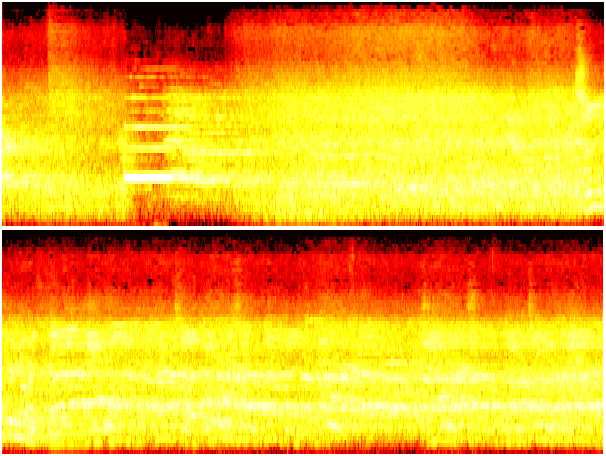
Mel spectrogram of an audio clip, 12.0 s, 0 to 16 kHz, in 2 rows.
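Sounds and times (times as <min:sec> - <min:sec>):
crowd noise in pool hall: 0:00.0 - 0:12.0.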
